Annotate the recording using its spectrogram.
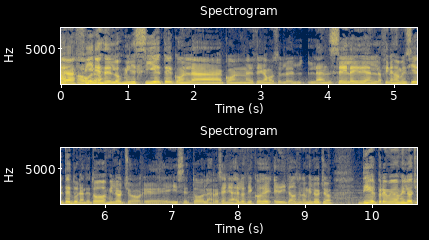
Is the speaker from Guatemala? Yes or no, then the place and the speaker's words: no; Mar del Plata, Buenos Aires Province, Argentina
